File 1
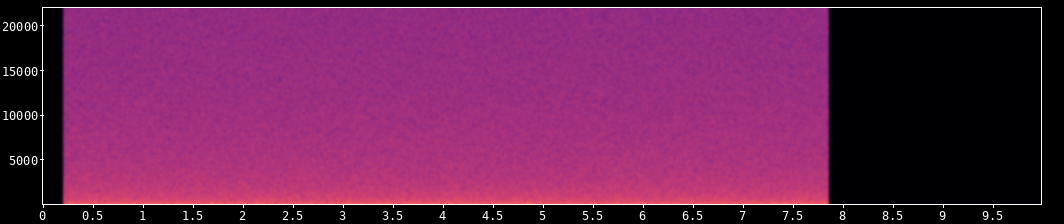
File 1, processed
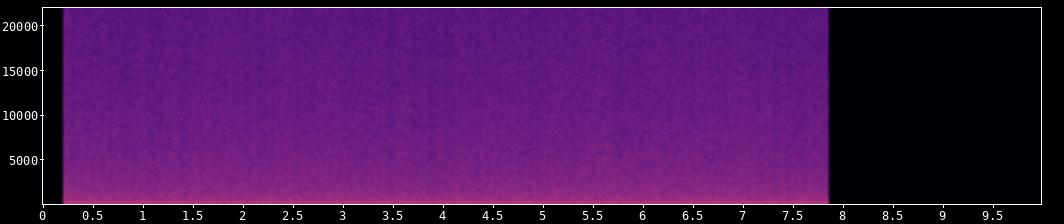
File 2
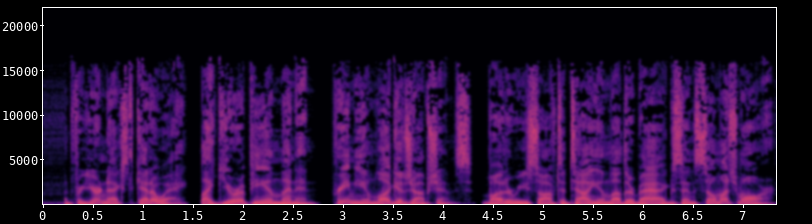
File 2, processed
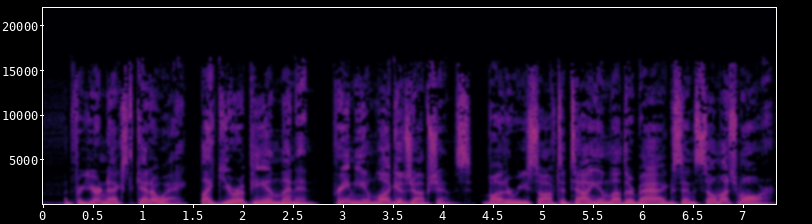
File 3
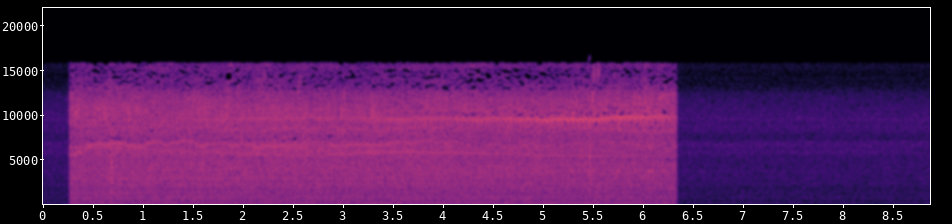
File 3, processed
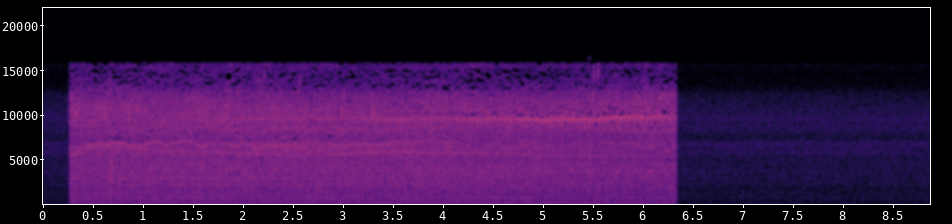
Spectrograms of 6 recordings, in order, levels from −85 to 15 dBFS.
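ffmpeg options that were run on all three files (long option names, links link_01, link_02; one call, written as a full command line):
ffmpeg -i in.wav -af "acompressor=threshold=-19dB:ratio=6,volume=-6.5dB" out.wav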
